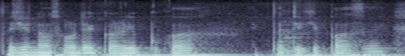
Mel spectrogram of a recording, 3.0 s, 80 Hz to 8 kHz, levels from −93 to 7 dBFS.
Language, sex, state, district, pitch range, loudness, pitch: Nagamese, male, Nagaland, Kohima, 100-110 Hz, -15 LUFS, 105 Hz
